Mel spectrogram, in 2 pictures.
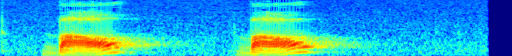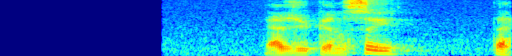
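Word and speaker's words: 雹: raindrops this new character is pronounced second tone bow as you can see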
